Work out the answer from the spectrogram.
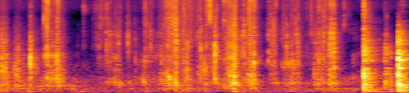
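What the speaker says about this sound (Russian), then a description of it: "Так, еще одна коробка, сейчас еще одну откроем." A cardboard box of campanula plant deliveries is opened in close, crisp bursts of crinkling and tearing of paper and packing, with irregular rustles and a couple of sharper rips near the end.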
